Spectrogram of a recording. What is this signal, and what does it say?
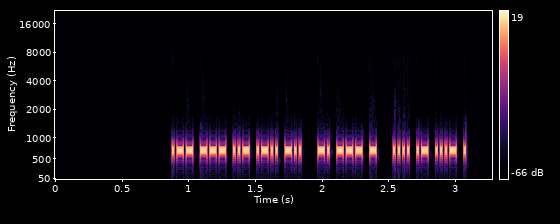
Morse code, heard as a keyed tone, about 67 wpm, 700 Hz. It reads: WOULD NOT HAVE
